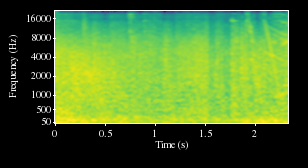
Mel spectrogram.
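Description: Dark Reaper units blowing up in the strategy game Dawn of War 2, a dense continuous rumble of overlapping explosions and bursts, loud and unbroken throughout with no voices.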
